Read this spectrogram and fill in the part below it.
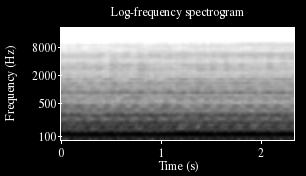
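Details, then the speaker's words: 2000 Chevrolet Silverado hunt truck, oil just changed to full synthetic, running with no exhaust system: deep, loud, raw rumble at steady idle with a hard low pulse, way too loud; good oil pressure, gauges erratic from a bad cluster ground. "That's what they sound like with no exhaust. Crazy."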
